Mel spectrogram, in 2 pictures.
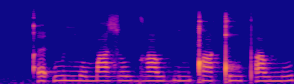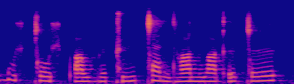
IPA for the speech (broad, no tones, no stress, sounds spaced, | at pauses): qʼ i ʔ u n m o m ɑ z o w ɡʱ ɑ w ɓ y n ǃ ɑ ǃ u pʼ ɑ w m u ɓ u ʃ ǀ o ʃ pʼ ɑ w b ø ǁ y ǀ æ n dʱ ɑ n w ɑ kʼ ø ǀ ø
